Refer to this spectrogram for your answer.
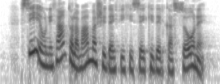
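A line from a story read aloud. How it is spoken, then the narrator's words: Plain. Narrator (Italian): disse alle bambine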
